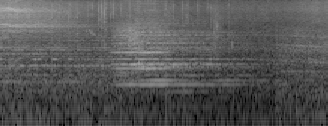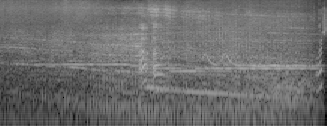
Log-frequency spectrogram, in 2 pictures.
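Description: Animated show's soundtrack: soft held music, then a spaceship's engine building up and whining downward in pitch as the ship flies in near the end.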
